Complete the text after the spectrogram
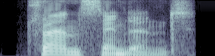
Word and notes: transcendent: British English

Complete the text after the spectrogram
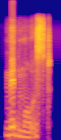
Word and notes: midmost: Indian

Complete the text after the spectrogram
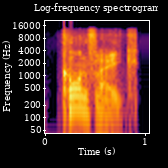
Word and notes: cornflake: British English

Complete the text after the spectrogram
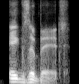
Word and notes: exhibit: British English

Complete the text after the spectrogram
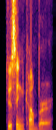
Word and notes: disencumber: American English

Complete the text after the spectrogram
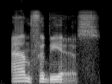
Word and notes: amphibious: British English

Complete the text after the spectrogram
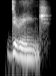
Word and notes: derange: Indian

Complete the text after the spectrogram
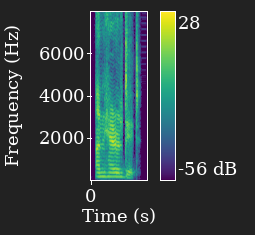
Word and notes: unheralded: Indian

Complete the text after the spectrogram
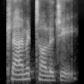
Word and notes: climatology: Indian

